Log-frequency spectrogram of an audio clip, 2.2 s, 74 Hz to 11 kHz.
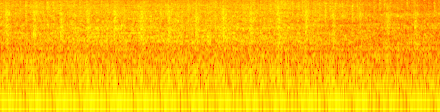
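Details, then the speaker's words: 1969 Ford Mustang Mach 1, 351 Windsor small-block V8, after period performance upgrades and a faulty solenoid replaced: low idle throb with a fast, loud light tick each turn, valvetrain-type click of uncertain origin; cause unconfirmed. "I've still got a very noticeably loud click. Can you hear it?"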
